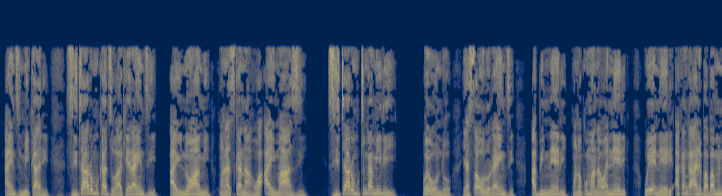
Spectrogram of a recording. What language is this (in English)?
Shona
